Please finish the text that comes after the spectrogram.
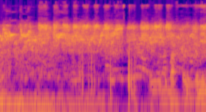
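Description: Chattering chirps and warbles from several budgerigars, adults and chicks, close by and busy, with a voice speaking faintly in the background.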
